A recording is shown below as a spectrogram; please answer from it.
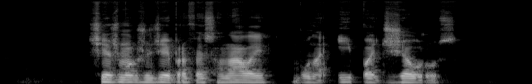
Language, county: Lithuanian, Vilnius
